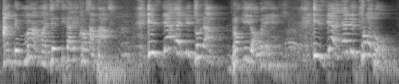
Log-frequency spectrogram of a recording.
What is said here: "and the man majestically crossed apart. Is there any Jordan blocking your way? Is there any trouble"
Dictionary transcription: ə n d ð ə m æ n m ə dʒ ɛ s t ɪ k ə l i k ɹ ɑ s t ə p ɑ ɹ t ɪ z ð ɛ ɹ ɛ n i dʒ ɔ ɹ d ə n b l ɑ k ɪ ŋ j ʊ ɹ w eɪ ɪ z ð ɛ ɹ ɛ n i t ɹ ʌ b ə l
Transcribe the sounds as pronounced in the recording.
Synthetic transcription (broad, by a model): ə n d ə m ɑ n m ə dʒ ɛ s t ɪ k ə l i k ɹ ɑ s ə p ɑ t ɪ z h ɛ ɛ n i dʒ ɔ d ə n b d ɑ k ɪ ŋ j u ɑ w eɪ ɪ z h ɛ ɛ n i t ɹ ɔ b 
